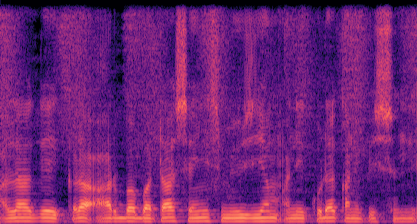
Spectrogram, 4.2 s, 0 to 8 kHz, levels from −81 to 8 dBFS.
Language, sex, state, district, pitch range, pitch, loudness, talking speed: Telugu, male, Andhra Pradesh, Sri Satya Sai, 110-120 Hz, 115 Hz, -16 LUFS, 115 wpm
